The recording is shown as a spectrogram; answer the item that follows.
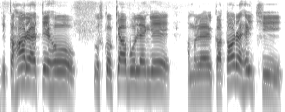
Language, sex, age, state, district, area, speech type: Maithili, male, 45-60, Bihar, Darbhanga, rural, spontaneous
